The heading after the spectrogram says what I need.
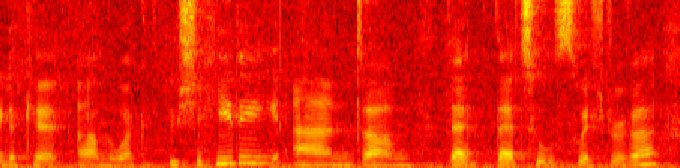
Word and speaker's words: Ushahidi: I think anyone interested in this area as well should probably look at the work of Ushahidi and their tool Swift River, which is trying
